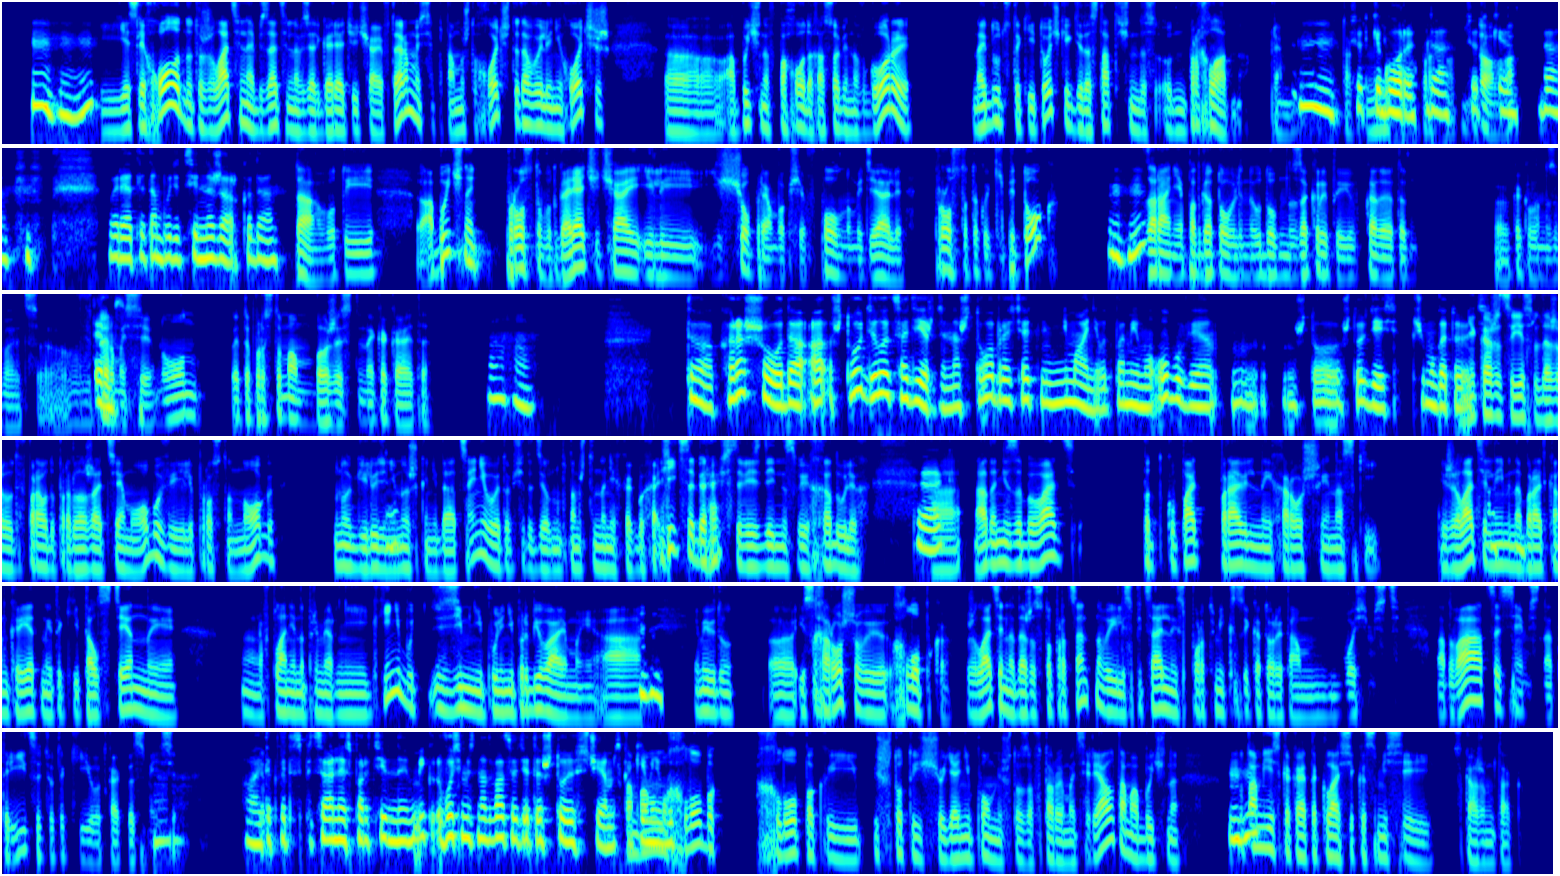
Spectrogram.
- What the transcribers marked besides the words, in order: chuckle; laughing while speaking: "ходить собираешься"
- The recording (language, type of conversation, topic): Russian, podcast, Как подготовиться к однодневному походу, чтобы всё прошло гладко?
